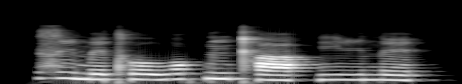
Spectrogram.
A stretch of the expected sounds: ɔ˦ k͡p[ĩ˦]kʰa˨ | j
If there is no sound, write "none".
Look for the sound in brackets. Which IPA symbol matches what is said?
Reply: ĩ˦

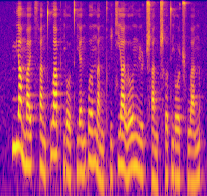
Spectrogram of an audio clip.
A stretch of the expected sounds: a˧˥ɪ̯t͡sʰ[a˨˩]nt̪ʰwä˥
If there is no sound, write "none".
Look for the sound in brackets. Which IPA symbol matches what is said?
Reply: a˨˩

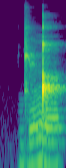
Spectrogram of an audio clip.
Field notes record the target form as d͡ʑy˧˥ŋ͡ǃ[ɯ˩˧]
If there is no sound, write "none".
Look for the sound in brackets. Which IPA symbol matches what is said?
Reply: ɯ˧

